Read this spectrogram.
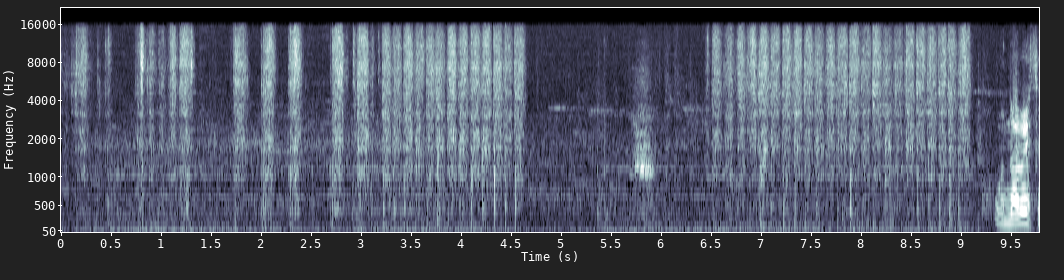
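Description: A sponge rubs on leather with soft squeaks.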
